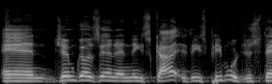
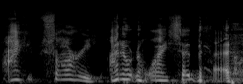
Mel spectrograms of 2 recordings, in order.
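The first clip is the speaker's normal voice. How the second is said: put-on much softer, embarrassed young voice; sheepish apology; 5 semitones higher, 12 dB quieter than usual. Young makeup girl apologises to directors, soft and embarrassed. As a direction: apologise small and mortified. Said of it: "and she goes".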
